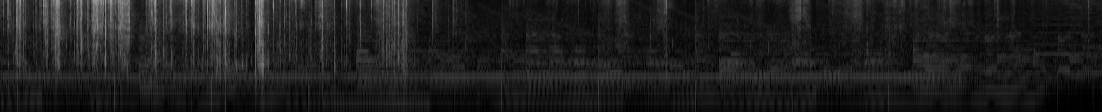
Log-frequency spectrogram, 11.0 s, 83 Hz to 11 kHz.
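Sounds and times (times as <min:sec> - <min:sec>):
foil wrapper crinkling and tearing: 0:00.0 - 0:04.6.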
